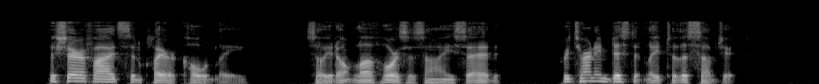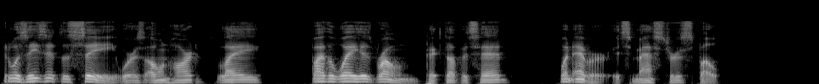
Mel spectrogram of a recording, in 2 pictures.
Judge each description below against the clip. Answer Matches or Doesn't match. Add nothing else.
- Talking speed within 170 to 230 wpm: Doesn't match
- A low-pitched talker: Matches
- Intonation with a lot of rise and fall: Matches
